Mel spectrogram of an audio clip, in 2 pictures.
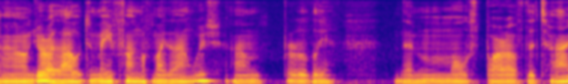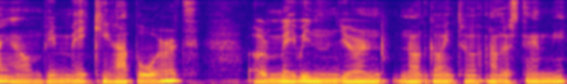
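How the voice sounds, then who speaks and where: Delivery is monotone and flat, at a fairly slow pace. The recording is very clean, with a silent background. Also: man, very deep, low pitch for a man. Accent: non-native. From Peru. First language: Spanish. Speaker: trading card game youtuber. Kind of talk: casual vlog talk. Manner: halting, many fillers.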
